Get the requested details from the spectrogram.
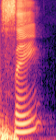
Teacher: Enquanto que o nasal, como eu disse, é um som fechado, certo? Um som que vai sair muito mais pelo nariz do que pela boca.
